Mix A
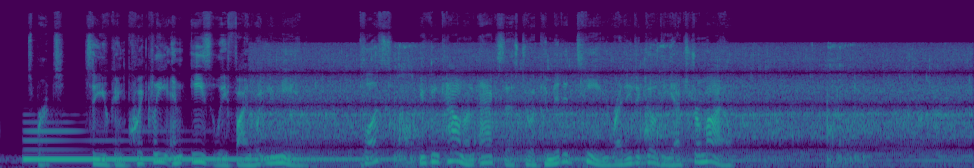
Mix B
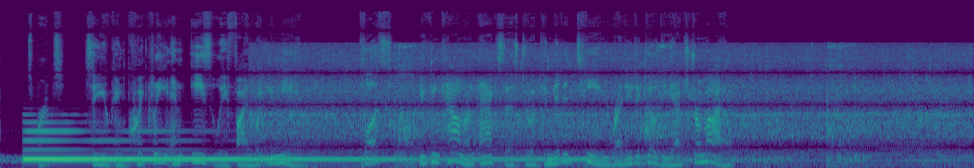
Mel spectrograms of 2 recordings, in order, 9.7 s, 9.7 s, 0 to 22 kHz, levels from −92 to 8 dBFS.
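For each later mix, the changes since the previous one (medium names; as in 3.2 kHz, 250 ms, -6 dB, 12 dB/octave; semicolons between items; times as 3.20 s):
first sound +11.0 dB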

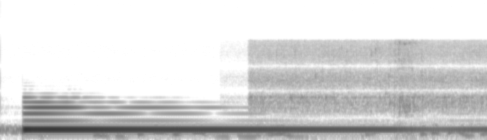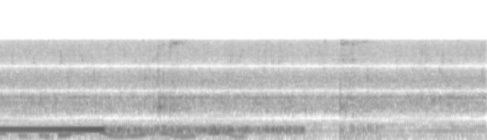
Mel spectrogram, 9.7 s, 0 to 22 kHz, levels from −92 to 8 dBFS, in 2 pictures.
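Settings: speech: add four-pole ladder low-pass 280 Hz, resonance 20%; first sound +11.5 dB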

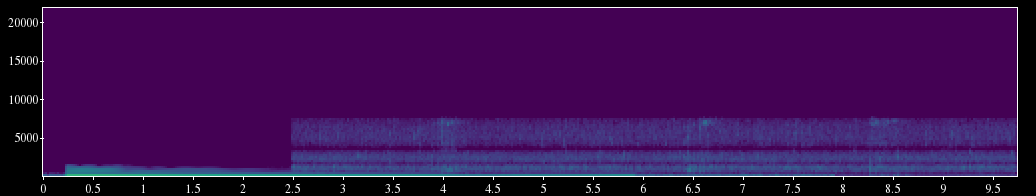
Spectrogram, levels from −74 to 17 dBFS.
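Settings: reverb: off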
